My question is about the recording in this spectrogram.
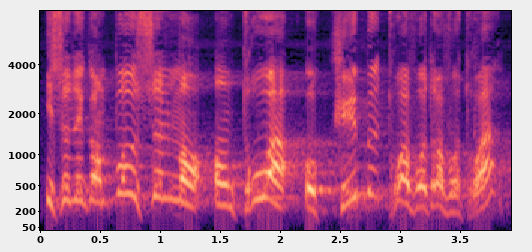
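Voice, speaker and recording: High-voiced animated rabbi in a hall. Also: male voice, unhurried, gravelly. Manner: animated, exclaiming, asks the audience questions. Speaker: rabbi teaching. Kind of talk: Torah lesson.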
